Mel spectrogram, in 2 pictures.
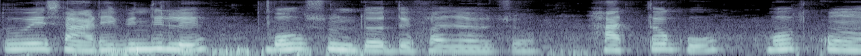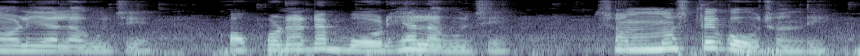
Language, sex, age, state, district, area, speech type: Odia, female, 30-45, Odisha, Nayagarh, rural, spontaneous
